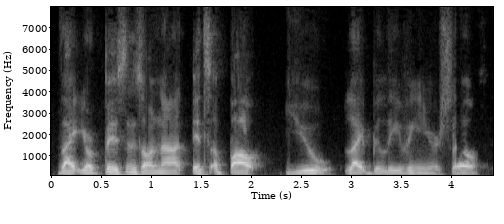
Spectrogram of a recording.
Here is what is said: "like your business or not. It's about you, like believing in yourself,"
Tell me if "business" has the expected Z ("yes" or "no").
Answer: yes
